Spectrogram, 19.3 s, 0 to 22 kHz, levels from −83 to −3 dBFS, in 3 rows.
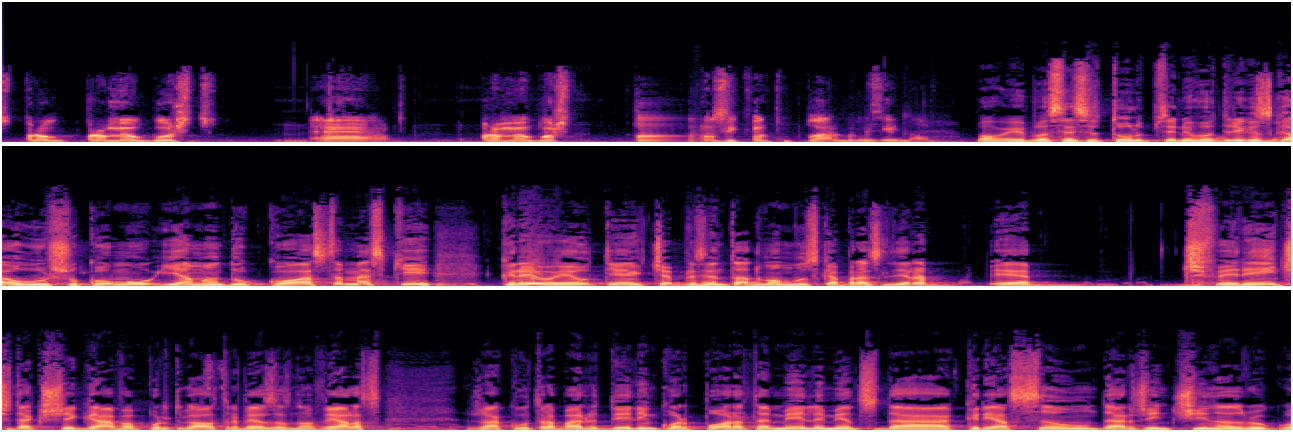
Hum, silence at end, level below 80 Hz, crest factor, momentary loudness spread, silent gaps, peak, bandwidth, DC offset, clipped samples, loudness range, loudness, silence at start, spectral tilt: none; 0 s; -44 dBFS; 12 dB; 11 LU; none; 0 dBFS; 14 kHz; under 0.1%; under 0.1%; 7 LU; -12 LUFS; 0 s; -5 dB/octave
